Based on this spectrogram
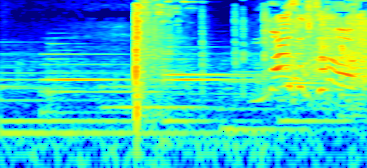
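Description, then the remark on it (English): At a wedding ceremony, the groom stomps on a cloth-wrapped glass that the rabbi placed on the ground: one sharp, muffled crunch of shattering glass over a low murmur of voices, followed a moment later by the guests breaking into cheers. “They share an excited smile and Ben stomps on the glass.”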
